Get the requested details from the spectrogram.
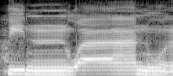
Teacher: Nun sukunnya tidak usah dengung. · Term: izhar mutlak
